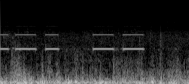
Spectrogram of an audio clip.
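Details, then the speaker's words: Garmin Striker 7sv fish finder on a Lowe 1436 jon boat, which also has power-disconnect issues. Short high-pitched alarm beeps in uneven bursts: "transducer is disconnected, sonar turned off". Owner suspects the connector or wiring, possibly wet. "transducer is disconnected the SONA sonar has been turned off so that right there guys is the biggest problem that I'm having right here"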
